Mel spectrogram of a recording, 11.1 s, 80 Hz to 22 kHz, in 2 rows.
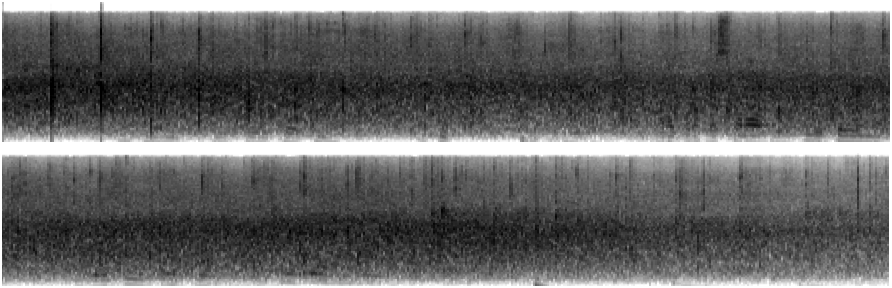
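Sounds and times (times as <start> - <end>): audience applauding: 0.0 - 11.0
voices: 0.9 - 8.1.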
